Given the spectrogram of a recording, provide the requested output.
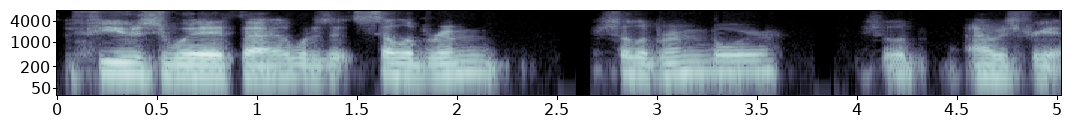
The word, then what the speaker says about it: Celebrimbor: Talion, who is fused with what is it, Celebrimbor? I always forget how to say his name. You're on it, Celebrimbor.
